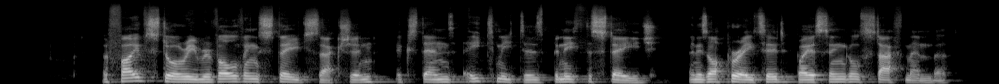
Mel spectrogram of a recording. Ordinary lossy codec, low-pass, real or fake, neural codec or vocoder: none; 19.8 kHz; fake; codec, 44.1 kHz, 7.8 kbps, DAC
